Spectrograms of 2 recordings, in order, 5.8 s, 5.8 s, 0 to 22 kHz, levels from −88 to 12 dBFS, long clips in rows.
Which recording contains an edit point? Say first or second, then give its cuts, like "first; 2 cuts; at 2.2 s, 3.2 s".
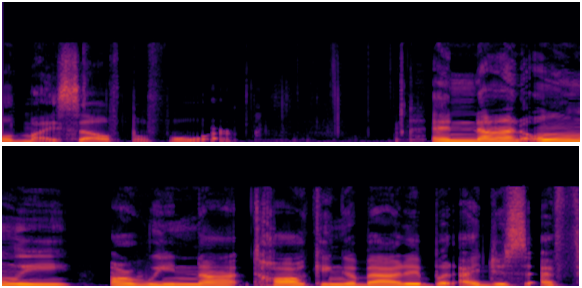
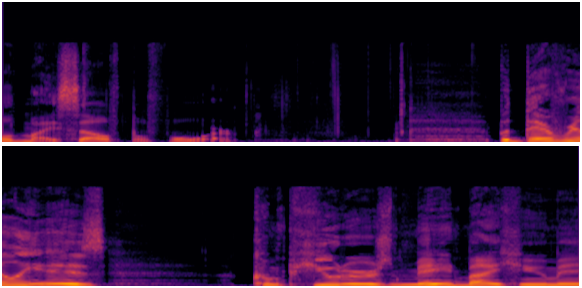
first; 2 cuts; at 2.1 s, 3.3 s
